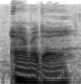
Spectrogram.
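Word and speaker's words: Amodei: Uh Mark Ammedday. I think that's how you pronounce it. A M O D EI.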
